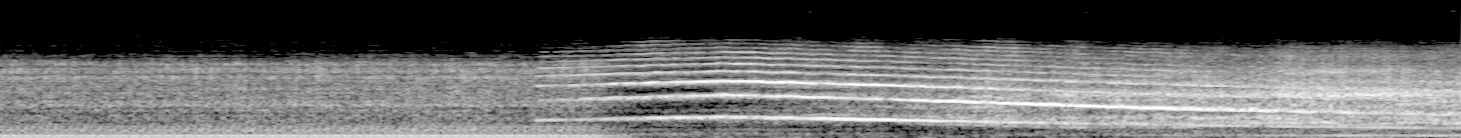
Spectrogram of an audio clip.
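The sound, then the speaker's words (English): A steady engine rumble gives way to a loud ambulance siren that rises and then slowly wails downward, sustained over the traffic noise, with no voices. “I was just thinking, if we crack up, we got an ambulance handy.”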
